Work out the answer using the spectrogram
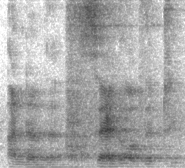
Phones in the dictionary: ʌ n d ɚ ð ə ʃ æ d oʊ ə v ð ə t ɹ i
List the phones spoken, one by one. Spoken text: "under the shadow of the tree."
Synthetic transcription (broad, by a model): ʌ n d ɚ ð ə s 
